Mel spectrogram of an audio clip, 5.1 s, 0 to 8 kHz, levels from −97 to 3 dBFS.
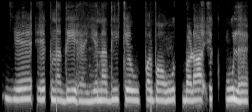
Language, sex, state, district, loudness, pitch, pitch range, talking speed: Hindi, female, Bihar, Jamui, -24 LUFS, 230 Hz, 220-235 Hz, 155 wpm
